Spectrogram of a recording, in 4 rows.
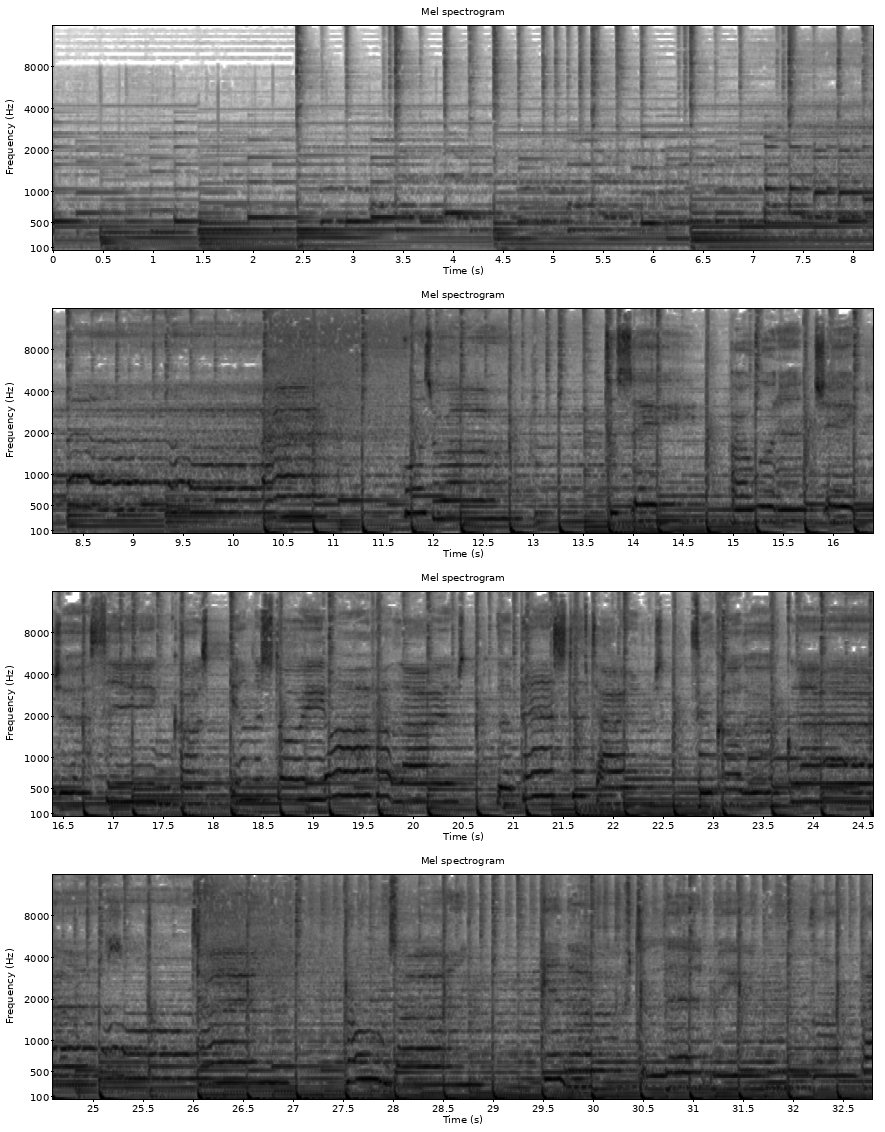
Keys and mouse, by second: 0.0 click, 0.5 ctrl+a, 4.3 drag, 6.0 click, 6.3-7.4 drag, 7.9-9.0 drag, 9.0-11.8 middle drag, 11.8-18.0 drag, 21.1-24.8 drag, 24.8-28.6 middle drag, 28.6-29.8 drag, 29.8 ctrl+a, 31.6 r.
